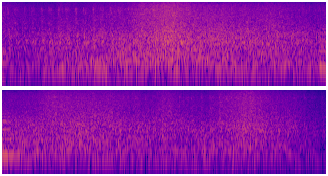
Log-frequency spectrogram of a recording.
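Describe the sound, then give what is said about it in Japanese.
Ocean waves wash steadily around a ship at sea nearing Yakushima, a continuous rushing hiss that swells louder in slow surges, with a faint low hum underneath and no voices. “逃げるってここ船ですよ”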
